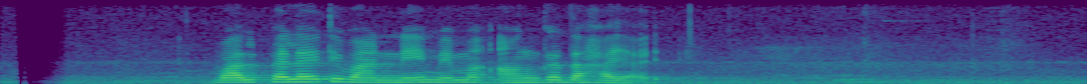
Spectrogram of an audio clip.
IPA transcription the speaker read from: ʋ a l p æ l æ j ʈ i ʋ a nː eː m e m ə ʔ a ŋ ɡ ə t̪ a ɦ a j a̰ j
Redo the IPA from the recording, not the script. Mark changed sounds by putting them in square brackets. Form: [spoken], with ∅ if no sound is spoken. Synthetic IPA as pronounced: ʋ a l p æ l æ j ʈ i ʋ a nː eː m e m ə ʔ a ŋ ɡ ə [d̪] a ɦ a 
